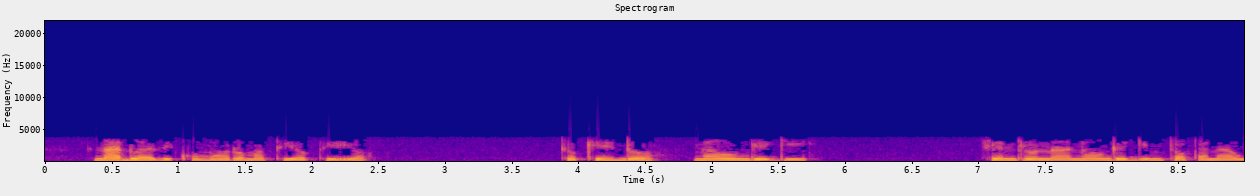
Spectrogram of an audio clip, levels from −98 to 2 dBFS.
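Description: AMR narrowband mobile codec damage runs through the whole speech clip, from start to finish. The signal has been squeezed into an 8 kHz mobile speech codec that rebuilds the voice from a vocal-tract model fed by a few pulses per short frame, so nothing survives below about 200 Hz or above 3.6 kHz. The damage is heavy: the voice sounds thin, buzzy and synthetic, which points to one of the lowest AMR-NB modes, around 5.9 kbps.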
